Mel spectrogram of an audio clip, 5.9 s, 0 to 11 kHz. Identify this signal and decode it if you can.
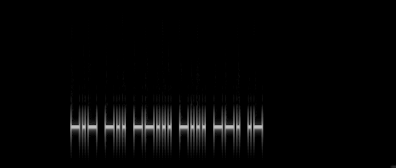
Morse code, heard as a keyed tone, about 27 wpm, 700 Hz. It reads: KD7BGA
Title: USA Call Signs - 6 Characters - 28wpm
